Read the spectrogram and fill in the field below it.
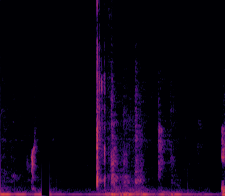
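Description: Computer keyboard keys clatter in a short run of quick taps, close and light, over a steady low electrical hum with a brief dropout before the typing starts.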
